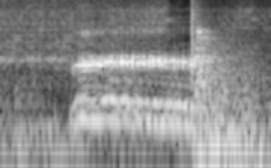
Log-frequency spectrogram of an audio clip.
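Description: A monster lets out a loud, deep roar.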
